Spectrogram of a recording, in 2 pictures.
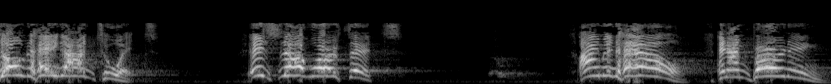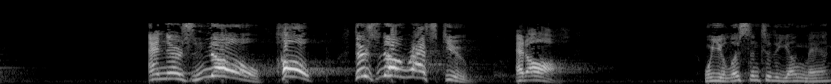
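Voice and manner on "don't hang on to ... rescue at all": very high, very loud anguished wail of despair. Addressing listeners, acting out a young man in hell crying out. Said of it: "he's crying out".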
